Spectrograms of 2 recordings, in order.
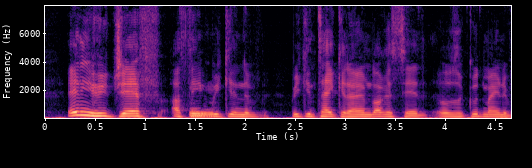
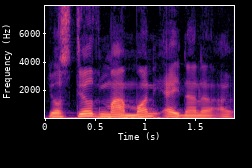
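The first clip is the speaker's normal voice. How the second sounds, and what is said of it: Weird put-on Scottish-sounding accent. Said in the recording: “I just did a weird accent then... I sound Scottish there”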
